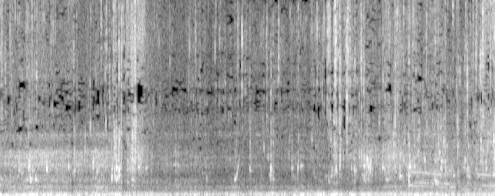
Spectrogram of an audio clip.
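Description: Knife scoring a jaraqui fish: a run of small, irregular cutting clicks and scrapes as the flesh is cut across to break up its fine bones.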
